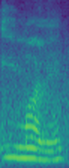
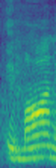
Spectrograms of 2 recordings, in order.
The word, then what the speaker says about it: Imani: Yeah, so I hate when people say E-money, because that's not it. It's not E-money. It's Imani.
